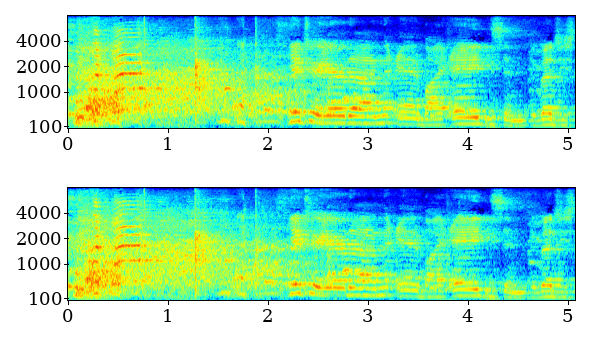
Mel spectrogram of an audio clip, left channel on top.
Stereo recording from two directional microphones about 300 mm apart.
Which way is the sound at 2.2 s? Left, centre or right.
Centre.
